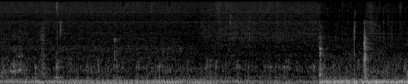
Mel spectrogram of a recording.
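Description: Hot rice being stirred into fried vegetables in a pan gives a steady close sizzle, with soft scraping and ticking stirs that grow a little louder near the end.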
